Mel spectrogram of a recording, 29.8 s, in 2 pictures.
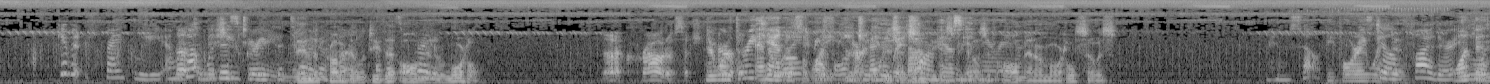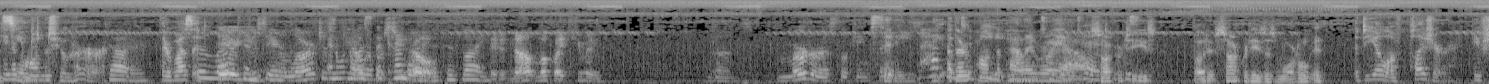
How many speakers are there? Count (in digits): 7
